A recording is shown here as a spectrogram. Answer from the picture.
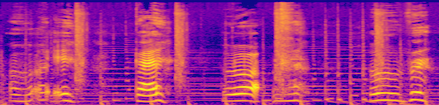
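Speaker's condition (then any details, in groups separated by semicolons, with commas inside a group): Cerebral palsy; from birth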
